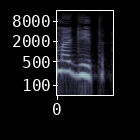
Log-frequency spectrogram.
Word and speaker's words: Margita: Então, Twitter, se você tá ouvindo essa parte da doutora Marguita, você fala, doutora Marguita. É assim, não tem o U, tá, gente? É Margita que se escreve.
